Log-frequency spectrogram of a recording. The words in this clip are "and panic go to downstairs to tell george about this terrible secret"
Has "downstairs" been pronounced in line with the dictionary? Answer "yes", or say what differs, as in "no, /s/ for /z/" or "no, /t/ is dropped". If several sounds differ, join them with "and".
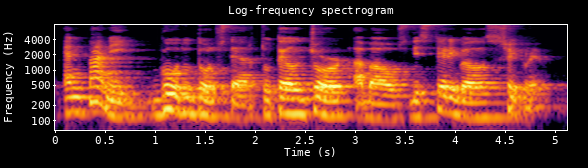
no, /l/ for /n/ and /z/ is dropped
